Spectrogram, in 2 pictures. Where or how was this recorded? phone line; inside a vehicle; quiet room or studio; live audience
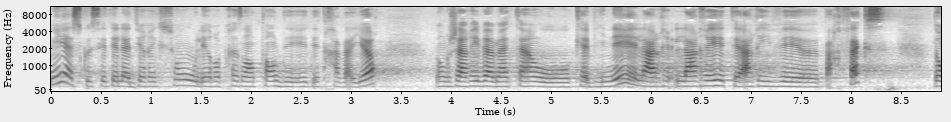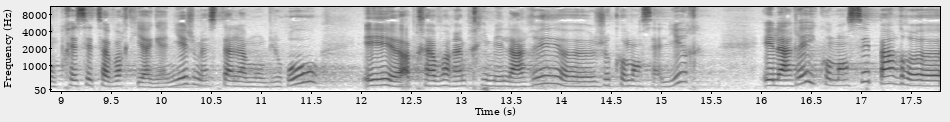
live audience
